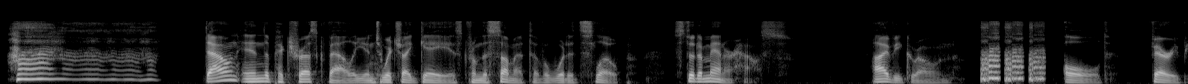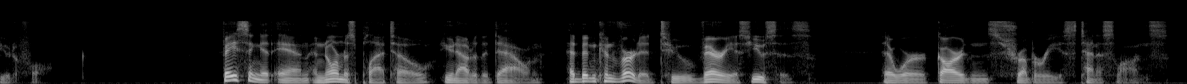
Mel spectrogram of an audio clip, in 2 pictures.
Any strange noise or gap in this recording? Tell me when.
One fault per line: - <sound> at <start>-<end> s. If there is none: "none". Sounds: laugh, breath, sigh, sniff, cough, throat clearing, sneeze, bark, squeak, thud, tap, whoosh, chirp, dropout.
- laugh at 0.1-1.6 s
- laugh at 9.8-10.5 s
